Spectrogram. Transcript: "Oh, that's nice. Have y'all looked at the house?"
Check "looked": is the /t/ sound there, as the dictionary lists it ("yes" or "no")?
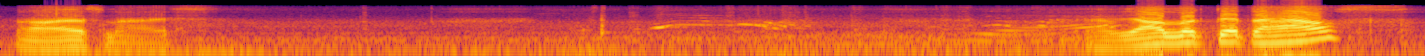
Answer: yes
